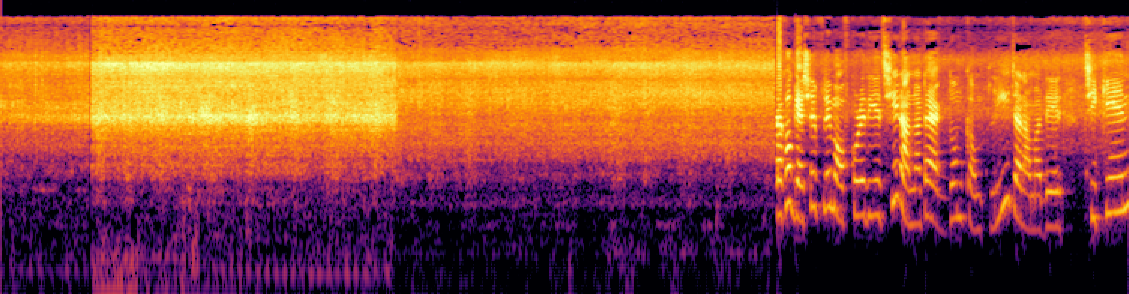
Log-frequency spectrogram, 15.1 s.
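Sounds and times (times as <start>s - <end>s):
food sizzling in frying pan: 0.0s - 15.0s
spatula stirring: 1.2s - 9.9s.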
